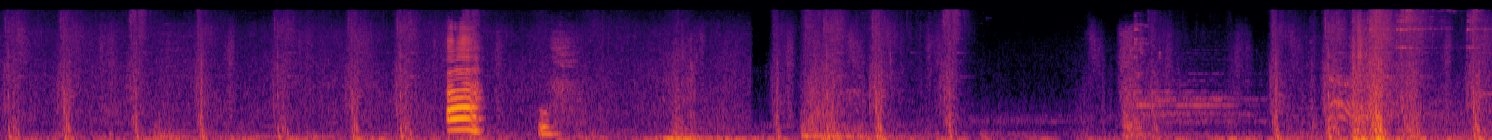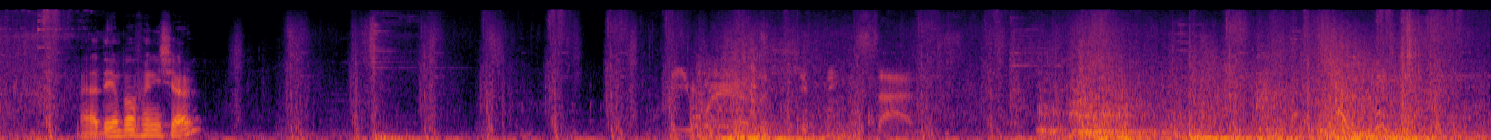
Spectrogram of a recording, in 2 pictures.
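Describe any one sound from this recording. Game combat effects clash and thump.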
